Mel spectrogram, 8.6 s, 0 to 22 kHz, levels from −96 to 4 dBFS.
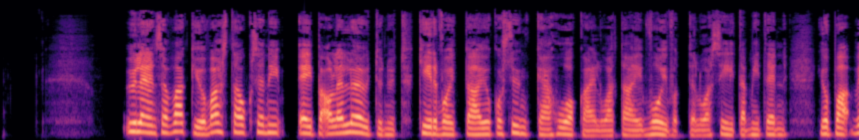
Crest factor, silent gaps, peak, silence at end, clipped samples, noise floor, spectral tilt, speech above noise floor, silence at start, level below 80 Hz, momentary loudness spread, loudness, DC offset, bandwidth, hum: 18 dB; none; 0 dBFS; 0 s; under 0.1%; -65 dBFS; -5.5 dB/octave; 48 dB; 1.25 s; -66 dBFS; 9 LU; -17 LUFS; under 0.1%; 16.5 kHz; none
